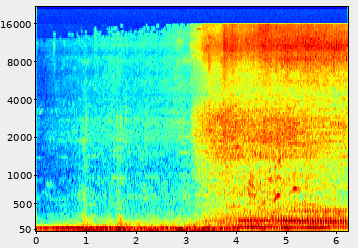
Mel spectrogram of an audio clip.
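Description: Street traffic: a low steady rumble, then from about three seconds in a truck engine running close by, louder and with a steady low hum.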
